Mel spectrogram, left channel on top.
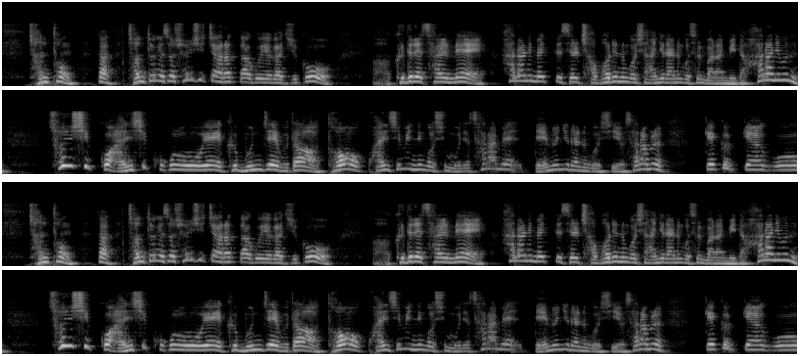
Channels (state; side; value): identical; both; correlation 1.00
